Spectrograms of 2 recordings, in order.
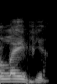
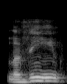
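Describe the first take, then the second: First: The surname sounds like 'Lavian'. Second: The surname sounds like 'Levine'. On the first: Some people pronounce it this way. "or some pronounce it Lavian" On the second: This is the usual pronunciation. "with the last name Levine"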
